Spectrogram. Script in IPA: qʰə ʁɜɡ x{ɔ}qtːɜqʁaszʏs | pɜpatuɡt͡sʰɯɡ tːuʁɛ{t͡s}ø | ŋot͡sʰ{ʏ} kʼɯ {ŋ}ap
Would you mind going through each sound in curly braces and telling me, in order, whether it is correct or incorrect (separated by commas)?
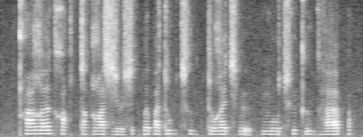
correct, incorrect, correct, incorrect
